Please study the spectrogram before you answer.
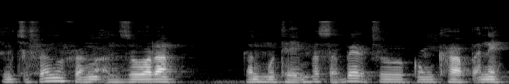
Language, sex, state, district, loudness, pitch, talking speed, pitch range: Mizo, male, Mizoram, Aizawl, -21 LUFS, 115 Hz, 175 wpm, 110-120 Hz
